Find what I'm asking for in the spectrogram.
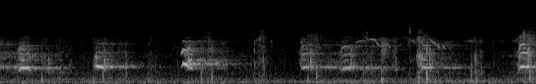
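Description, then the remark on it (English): A small, excitable, collie-looking Shetland sheepdog, about 2.5 times the size of a Chihuahua, barks at a person in a rapid run of sharp, high-pitched yaps, about eight in a steady rhythm, moderately loud, with no talking. “It's a little, I want to call it a Sheltie. It's a little collie looking dog.”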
